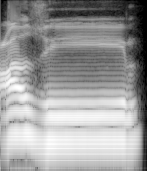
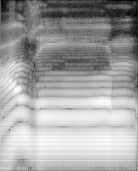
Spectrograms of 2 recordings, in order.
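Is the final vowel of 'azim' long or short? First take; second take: long; long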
